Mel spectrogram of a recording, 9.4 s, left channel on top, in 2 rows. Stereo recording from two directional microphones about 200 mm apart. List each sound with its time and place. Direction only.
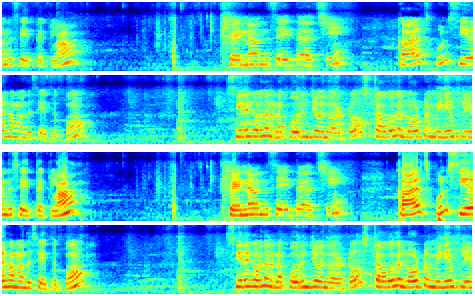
0.0 s speech: 55° right (ahead or behind)
2.2 s speech: 50° right (ahead or behind)
3.9 s speech: 50° right (ahead or behind)
7.0 s speech: 40° right (ahead or behind)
